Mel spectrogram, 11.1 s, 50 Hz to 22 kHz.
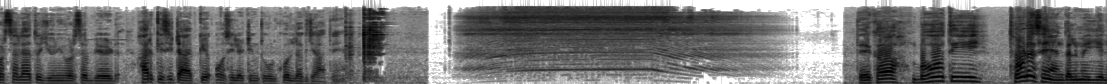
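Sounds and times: multi-tool whining and winding down: 4.5 - 8.0.

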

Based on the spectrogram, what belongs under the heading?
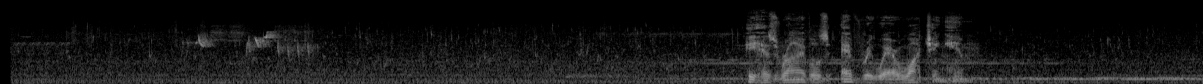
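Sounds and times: stream trickling: 0.1 - 12.0
bird chirps: 1.8 - 3.2, 6.0 - 8.7.

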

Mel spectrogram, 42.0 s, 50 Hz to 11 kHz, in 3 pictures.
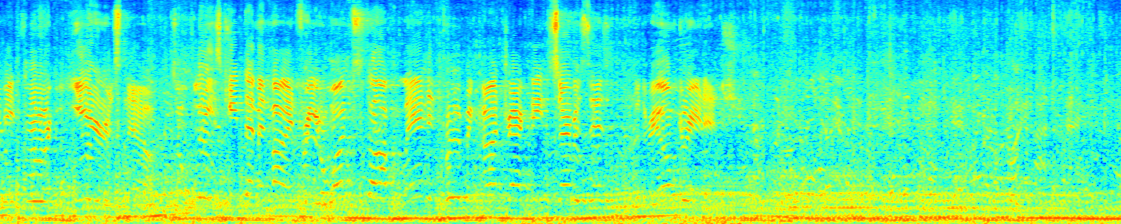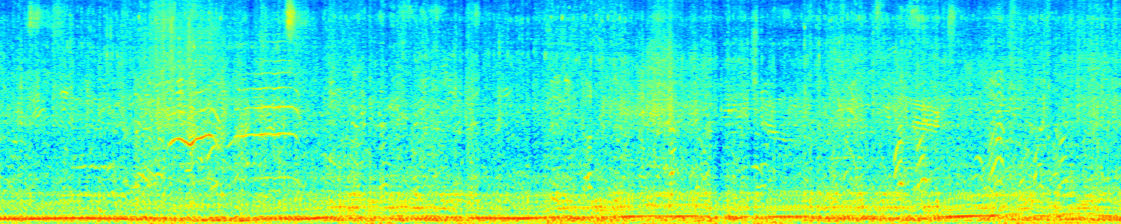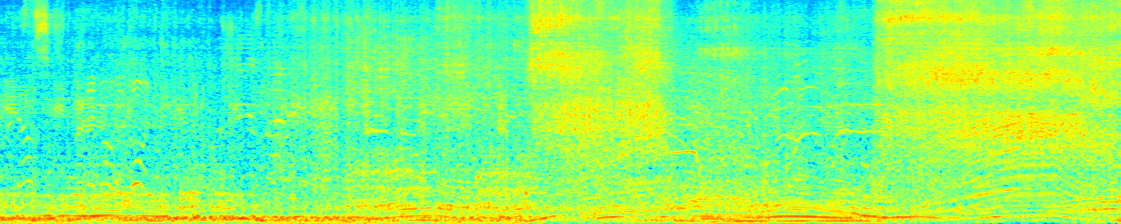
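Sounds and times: truck engines revving: 0.0 - 42.0
voices: 0.0 - 42.0.

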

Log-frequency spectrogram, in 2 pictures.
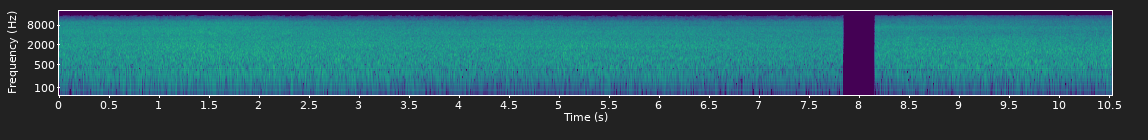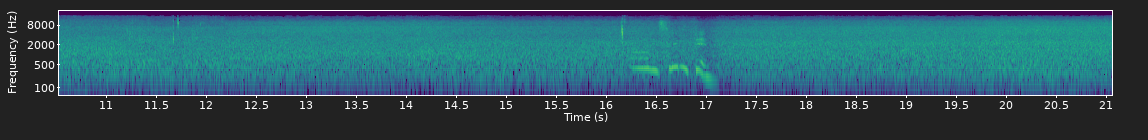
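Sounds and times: sea surf breaking on shore: 0.0 - 21.0.

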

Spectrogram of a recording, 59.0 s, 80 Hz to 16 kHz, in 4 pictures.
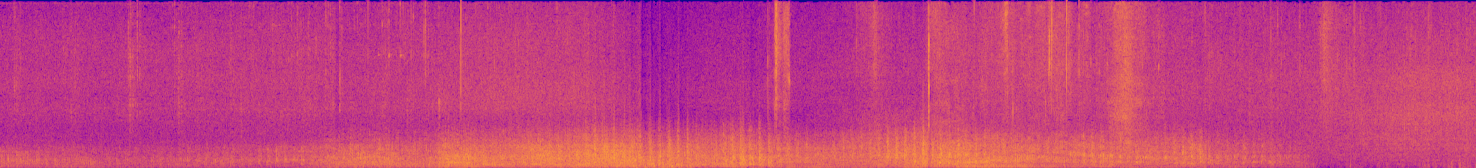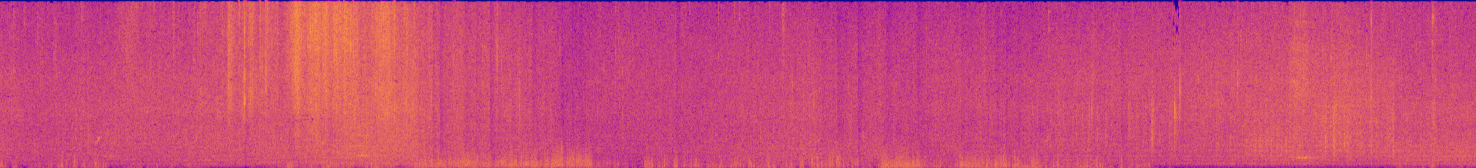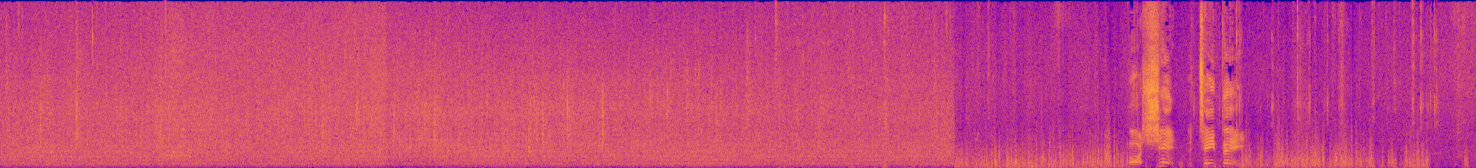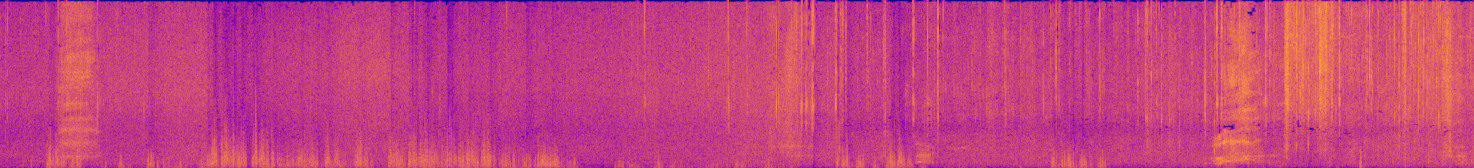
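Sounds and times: helicopter flying overhead: 0.0 - 20.8
fire crackles and pops: 0.0 - 59.0
rush of flames: 0.0 - 59.0
wind: 0.0 - 59.0.

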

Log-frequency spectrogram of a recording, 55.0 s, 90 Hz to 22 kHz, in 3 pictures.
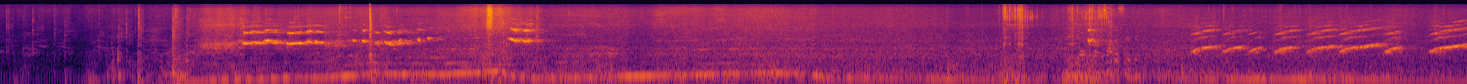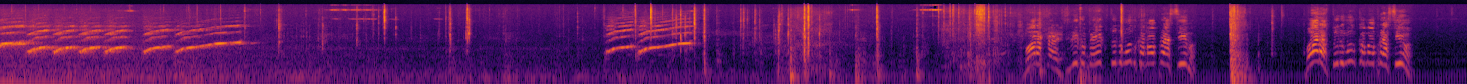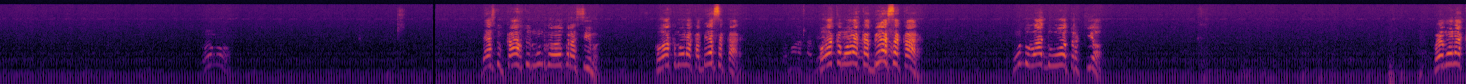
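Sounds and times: car engine accelerating: 1.8 - 22.5
police siren whoops: 14.9 - 21.6, 25.9 - 27.1.

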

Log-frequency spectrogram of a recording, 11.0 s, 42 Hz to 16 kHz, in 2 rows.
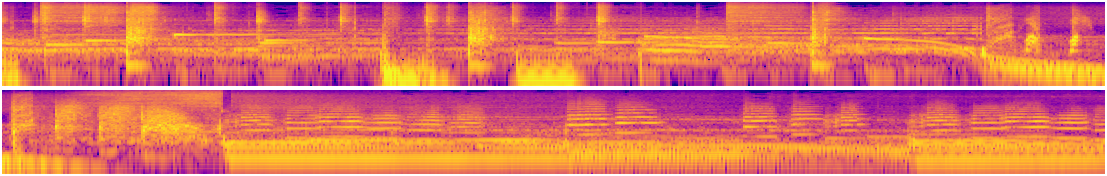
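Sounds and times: dj scratching: 0.0 - 6.6
background music: 0.0 - 11.0.

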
